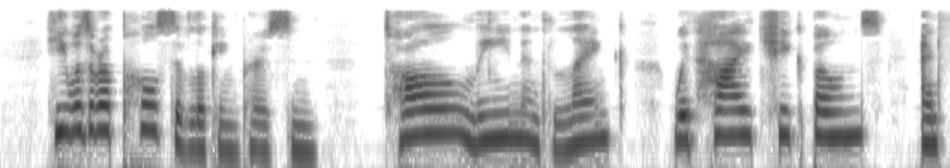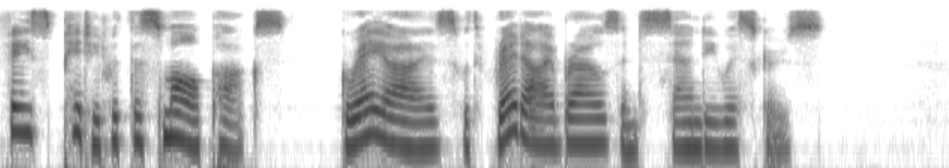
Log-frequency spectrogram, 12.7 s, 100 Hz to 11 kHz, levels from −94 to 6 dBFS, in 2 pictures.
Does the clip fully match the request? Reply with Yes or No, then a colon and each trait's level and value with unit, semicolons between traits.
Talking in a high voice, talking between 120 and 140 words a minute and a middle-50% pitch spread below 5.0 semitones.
No: high, 215 Hz; slow, 135 wpm; average, 5.3 semitones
